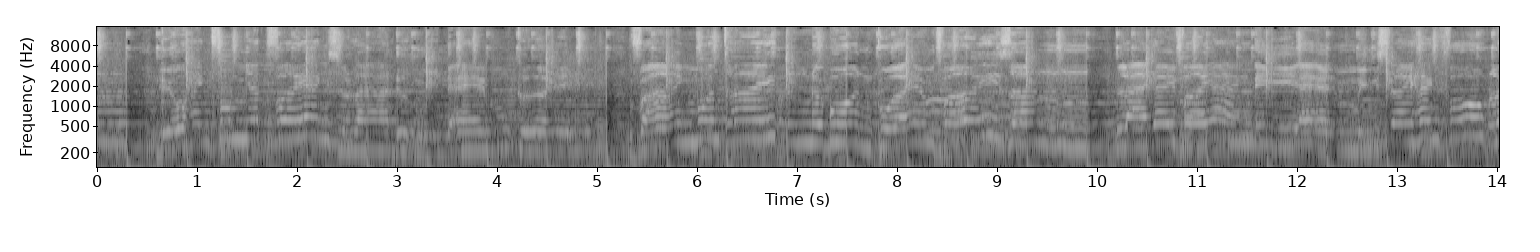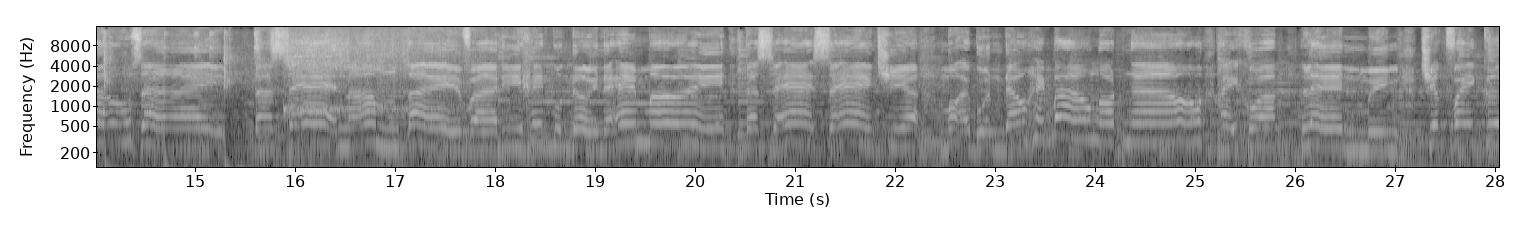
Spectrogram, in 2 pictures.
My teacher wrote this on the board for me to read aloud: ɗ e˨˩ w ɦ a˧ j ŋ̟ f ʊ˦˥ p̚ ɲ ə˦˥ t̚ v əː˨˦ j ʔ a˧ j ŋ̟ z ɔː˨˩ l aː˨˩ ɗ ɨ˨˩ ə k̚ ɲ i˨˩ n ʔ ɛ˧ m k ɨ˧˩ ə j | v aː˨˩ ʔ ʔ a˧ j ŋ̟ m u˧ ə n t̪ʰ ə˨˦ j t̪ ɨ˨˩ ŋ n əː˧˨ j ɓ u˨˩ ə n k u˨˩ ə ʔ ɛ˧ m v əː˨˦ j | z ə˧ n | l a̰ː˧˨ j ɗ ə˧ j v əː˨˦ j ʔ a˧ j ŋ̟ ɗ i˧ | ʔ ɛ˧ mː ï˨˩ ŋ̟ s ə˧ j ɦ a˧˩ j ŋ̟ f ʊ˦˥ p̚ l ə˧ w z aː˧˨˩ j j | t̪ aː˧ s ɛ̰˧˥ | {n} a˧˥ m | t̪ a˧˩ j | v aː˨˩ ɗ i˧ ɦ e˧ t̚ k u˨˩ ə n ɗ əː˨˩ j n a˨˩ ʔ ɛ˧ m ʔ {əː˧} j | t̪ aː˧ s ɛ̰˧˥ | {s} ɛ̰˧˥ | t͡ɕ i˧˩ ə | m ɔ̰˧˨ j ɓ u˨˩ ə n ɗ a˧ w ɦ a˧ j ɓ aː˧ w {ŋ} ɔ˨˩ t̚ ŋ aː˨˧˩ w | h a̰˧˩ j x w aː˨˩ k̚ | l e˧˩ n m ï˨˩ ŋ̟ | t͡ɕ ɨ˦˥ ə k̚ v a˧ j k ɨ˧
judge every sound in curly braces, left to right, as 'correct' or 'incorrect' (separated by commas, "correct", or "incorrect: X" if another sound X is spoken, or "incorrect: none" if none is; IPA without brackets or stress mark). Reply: correct, correct, correct, correct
